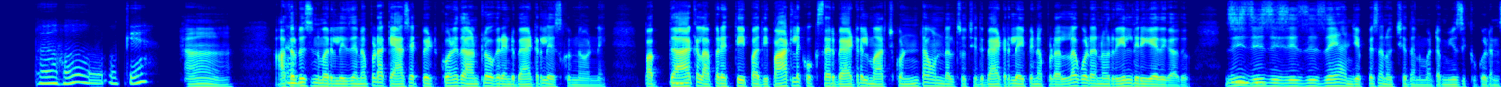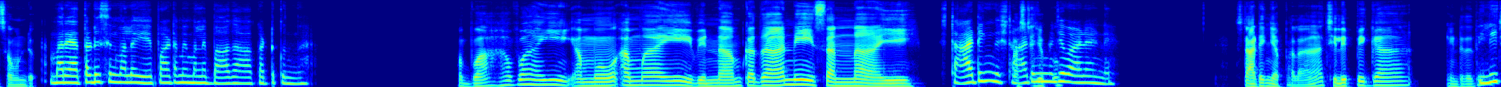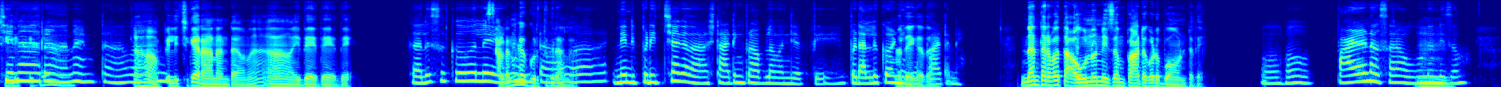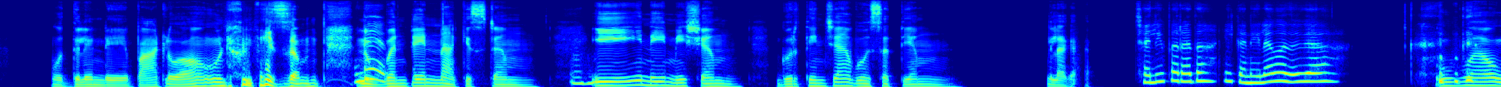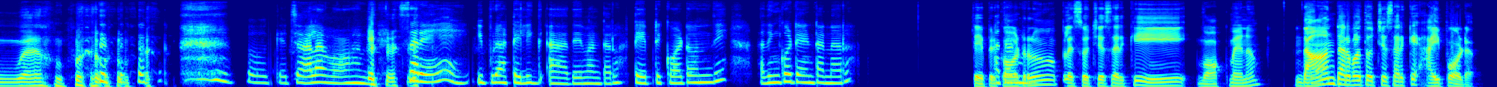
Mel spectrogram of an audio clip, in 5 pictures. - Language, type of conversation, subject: Telugu, podcast, కొత్త పాటలను సాధారణంగా మీరు ఎక్కడి నుంచి కనుగొంటారు?
- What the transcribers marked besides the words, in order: tapping; in English: "క్యాసెట్"; in English: "పది"; in English: "రీల్"; in English: "మ్యూజిక్"; singing: "అబ్బా! హవాయి అమ్మో! అమ్మాయి విన్నాం కదా నీ సన్నాయి"; in English: "ఫస్ట్"; in English: "స్టార్టింగ్ స్టార్టింగ్"; in English: "స్టార్టింగ్"; singing: "పిలిచిన రానంటావా?"; singing: "కలుసుకోలేనంటావా?"; in English: "సడెన్‌గా"; in English: "స్టార్టింగ్ ప్రాబ్లమ్"; other background noise; laughing while speaking: "అవును నిజం"; singing: "నువ్వంటే నాకిష్టం. ఈ నిమిషం గుర్తించావో సత్యం"; singing: "చలి పరద ఇక నిలవదుగా"; chuckle; singing: "వువా వువా వువా వువా"; laugh; laugh; in English: "టేప్ రికార్డర్"; in English: "వాక్మాన్"; in English: "వాక్మాన్"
